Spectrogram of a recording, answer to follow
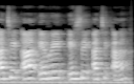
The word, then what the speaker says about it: harsha: Y vamos a hacer un pan marroquí que se llama harsha, y el pan marroquí se escribe H-A-R-S-H-A, harsha.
